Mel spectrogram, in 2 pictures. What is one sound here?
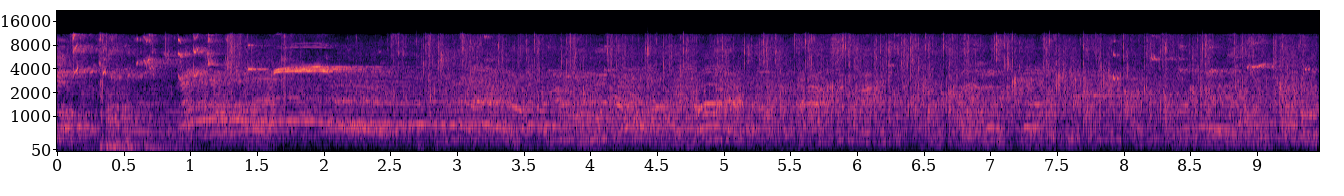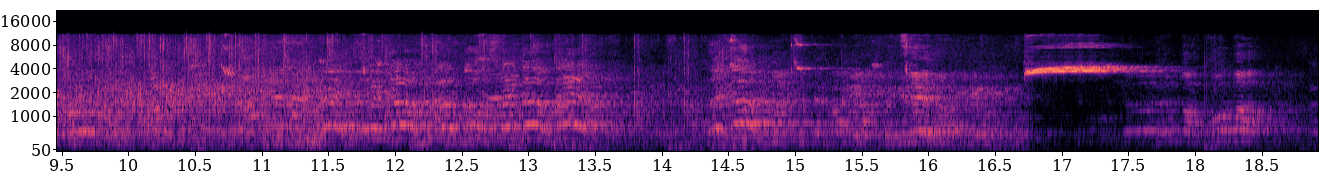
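Men shout and call to each other across a large echoing hall.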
